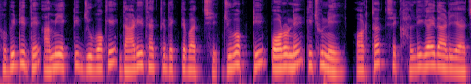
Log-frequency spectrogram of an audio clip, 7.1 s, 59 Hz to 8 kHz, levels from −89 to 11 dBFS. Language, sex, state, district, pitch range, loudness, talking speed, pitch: Bengali, male, West Bengal, Jalpaiguri, 140-175 Hz, -18 LUFS, 160 wpm, 160 Hz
